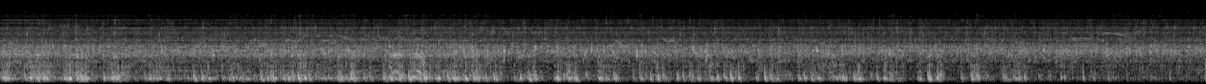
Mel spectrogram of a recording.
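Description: Steady running water, like a flowing stream, with a continuous gurgle.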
